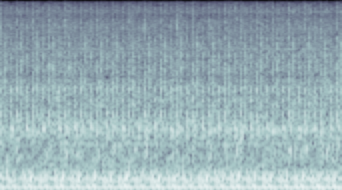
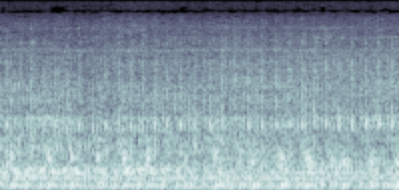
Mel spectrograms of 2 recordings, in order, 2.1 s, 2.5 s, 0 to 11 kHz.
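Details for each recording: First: 2006 Evinrude 90 E-TEC outboard after fuel pump work; smooth even low idle burble, no misses or surging; no active faults, engine temperature about right, good battery voltage. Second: 2006 Evinrude 90 E-TEC two-stroke outboard after correcting reversed aftermarket fuel pump wiring, 15 psi fuel pressure, old oil-mixed fuel; uneven ragged wavering idle, wants to pick up but may not stay running. Compression good, so suspected fuel starvation.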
